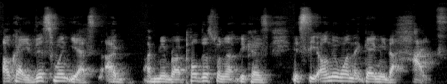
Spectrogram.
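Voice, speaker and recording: A man speaks in a plain, everyday voice with a fairly high pitch. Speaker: aquascaping youtuber. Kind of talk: unboxing tutorial. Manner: casual, thinking aloud.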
